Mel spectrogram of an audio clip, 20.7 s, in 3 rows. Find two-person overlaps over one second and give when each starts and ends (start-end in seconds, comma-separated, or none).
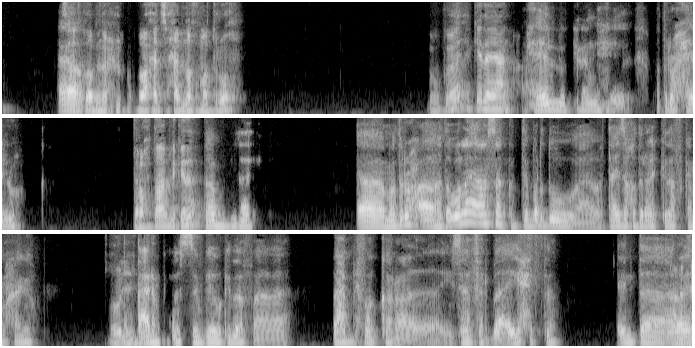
none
